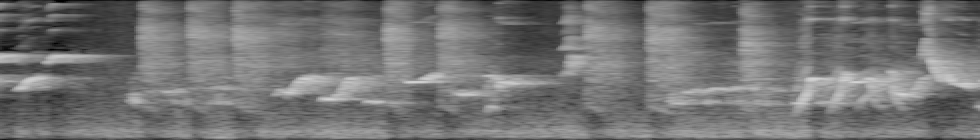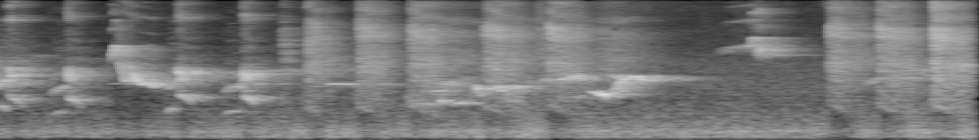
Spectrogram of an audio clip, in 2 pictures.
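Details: Young white-rumped shama in an agitated state, singing a dense run of varied whistled slurs and rising phrases mixed with harsh, scratchy broadband notes and clicks, with barely a pause across the stretch.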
